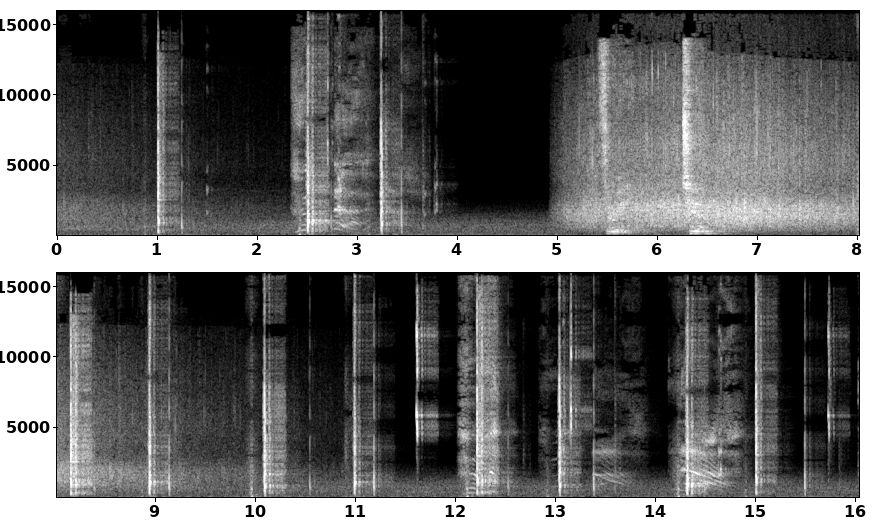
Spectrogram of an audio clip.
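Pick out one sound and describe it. A tennis ball is struck with a racket again and again with sharp thwacks.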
